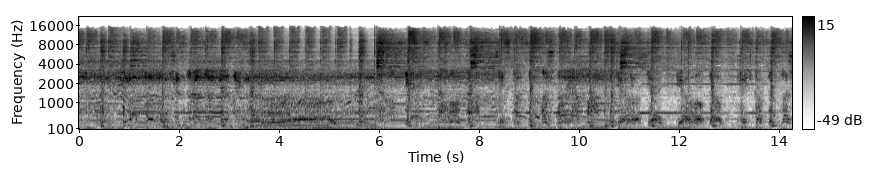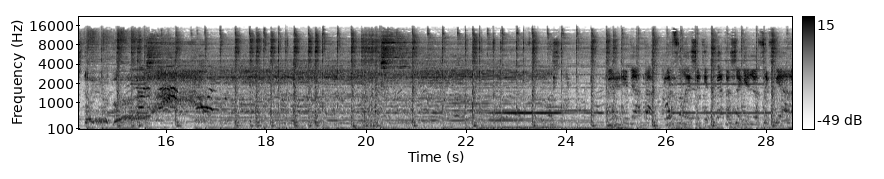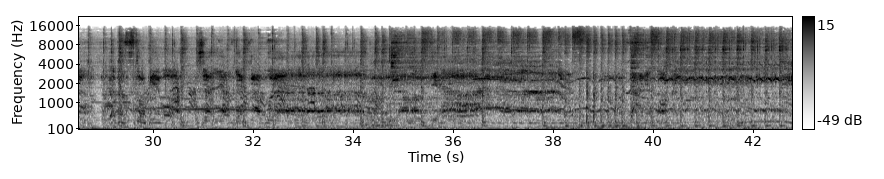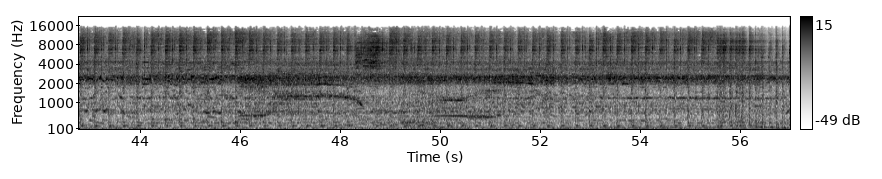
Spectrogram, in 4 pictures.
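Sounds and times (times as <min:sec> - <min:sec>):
distorted electric guitars: 0:00.0 - 0:57.0
drum kit: 0:00.0 - 0:57.0
man yelling and singing: 0:00.7 - 0:17.2, 0:24.8 - 0:41.4, 0:44.9 - 0:52.1.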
